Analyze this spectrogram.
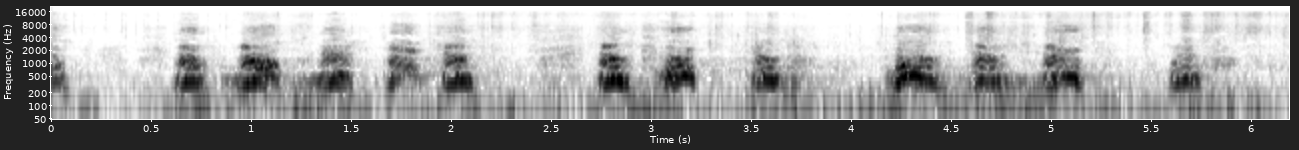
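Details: A guard dog gives a string of short, evenly spaced barks, roughly two per second, each sharp and mid-pitched, with quiet gaps between.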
